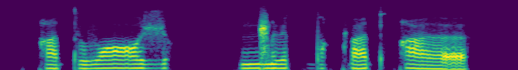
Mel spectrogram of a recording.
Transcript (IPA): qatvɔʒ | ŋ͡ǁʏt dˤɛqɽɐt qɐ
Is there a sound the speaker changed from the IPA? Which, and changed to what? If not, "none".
none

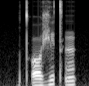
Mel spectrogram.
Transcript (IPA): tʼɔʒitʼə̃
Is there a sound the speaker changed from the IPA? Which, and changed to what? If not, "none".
none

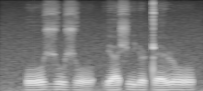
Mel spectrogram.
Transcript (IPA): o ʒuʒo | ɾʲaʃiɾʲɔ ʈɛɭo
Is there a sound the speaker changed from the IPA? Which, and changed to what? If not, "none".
none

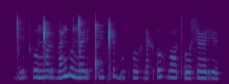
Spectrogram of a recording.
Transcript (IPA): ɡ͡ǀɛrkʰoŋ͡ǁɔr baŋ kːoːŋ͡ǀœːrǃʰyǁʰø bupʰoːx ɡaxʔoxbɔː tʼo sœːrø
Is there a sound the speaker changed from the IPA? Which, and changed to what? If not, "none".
kː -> ɡ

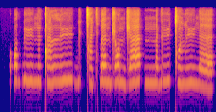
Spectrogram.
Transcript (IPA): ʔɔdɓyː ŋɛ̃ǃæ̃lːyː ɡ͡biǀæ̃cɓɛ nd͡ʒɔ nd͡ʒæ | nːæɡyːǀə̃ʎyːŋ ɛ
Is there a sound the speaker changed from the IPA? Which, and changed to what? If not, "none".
ə̃ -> ɔ̃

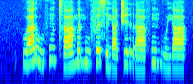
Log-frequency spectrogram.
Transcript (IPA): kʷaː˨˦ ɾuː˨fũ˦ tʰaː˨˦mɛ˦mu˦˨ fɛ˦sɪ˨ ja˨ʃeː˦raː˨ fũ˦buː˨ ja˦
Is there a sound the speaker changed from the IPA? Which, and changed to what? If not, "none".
ʃ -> t͡ʃ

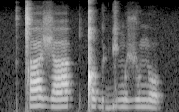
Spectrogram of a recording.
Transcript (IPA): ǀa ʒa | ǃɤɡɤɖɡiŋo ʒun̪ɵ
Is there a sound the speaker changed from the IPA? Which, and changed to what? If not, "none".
ɵ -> o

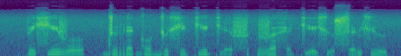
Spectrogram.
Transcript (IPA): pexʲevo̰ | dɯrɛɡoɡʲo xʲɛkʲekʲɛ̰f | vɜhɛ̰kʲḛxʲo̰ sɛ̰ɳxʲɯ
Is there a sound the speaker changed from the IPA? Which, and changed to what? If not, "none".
none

